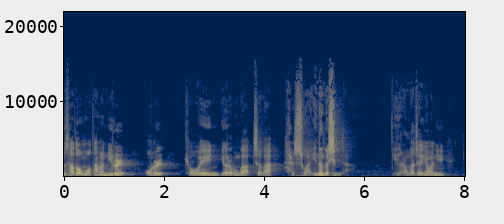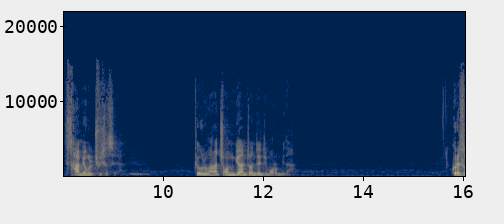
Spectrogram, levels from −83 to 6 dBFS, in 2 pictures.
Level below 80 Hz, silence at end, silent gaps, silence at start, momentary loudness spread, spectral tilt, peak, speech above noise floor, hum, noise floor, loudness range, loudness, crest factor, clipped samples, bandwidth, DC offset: -66 dBFS; 0 s; none; 0 s; 17 LU; -3 dB/octave; -6 dBFS; 44 dB; none; -72 dBFS; 8 LU; -28 LUFS; 24 dB; under 0.1%; 15 kHz; under 0.1%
